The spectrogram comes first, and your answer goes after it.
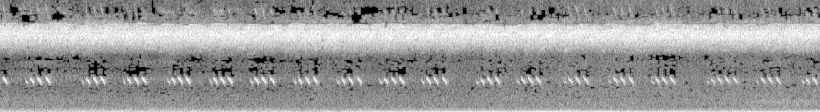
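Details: Steady rhythm of cricket chirps, each a crisp cluster of pulses repeated roughly twice a second, layered over an unbroken high insect trill with little background noise.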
